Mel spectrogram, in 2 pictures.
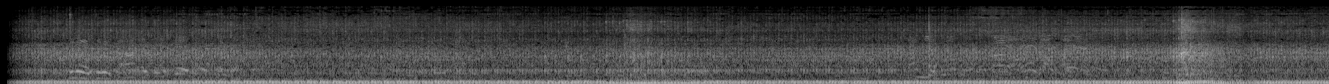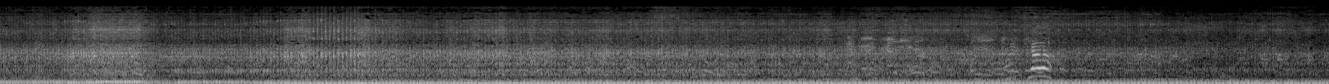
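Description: Engine of a self-propelled high-clearance boom sprayer running steadily as the machine drives along, its note shifting several times. Two brief, louder knocks come about twelve seconds in and near the end.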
